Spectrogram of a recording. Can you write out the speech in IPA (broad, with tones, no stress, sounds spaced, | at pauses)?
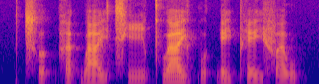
t͡sʰ ʊ˨˥ k̚ h ɐ˨ k̚ w aː˨˩ j t͡sʰ iː˨˥ kʷʰ aː˥ j kʷ ɐ˨˥ k̚ e˧ j pʰ e˨ j f ɐ˨˥ w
